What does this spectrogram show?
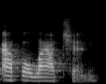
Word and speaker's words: Appalachia: And then Appalachian, I don't think I hear Appalachian.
